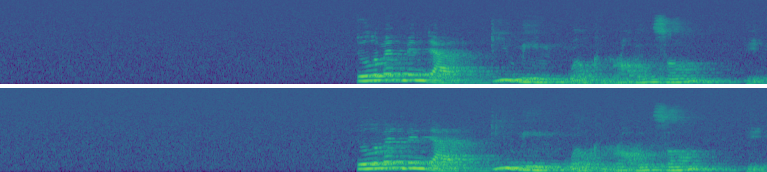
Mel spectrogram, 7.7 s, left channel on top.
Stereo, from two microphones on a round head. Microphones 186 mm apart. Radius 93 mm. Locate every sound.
3.6 s a woman speaking: 45° left (ahead or behind), 5.5 m; by 4.7 s 50° left (ahead or behind), 6 m
4.9 s a man speaking: 15° left (ahead or behind), 9 m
